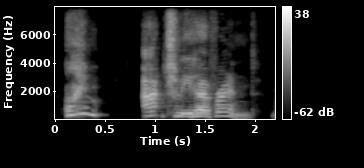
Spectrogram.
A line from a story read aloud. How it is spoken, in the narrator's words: Ron spat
